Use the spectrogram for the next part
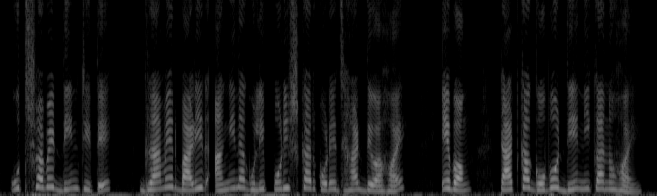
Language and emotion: Bengali, neutral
